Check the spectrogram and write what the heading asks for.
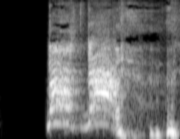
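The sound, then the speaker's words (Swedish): A person screams loudly, a harsh sustained cry lasting over a second that breaks into a couple of shorter rough vocal bursts at the end. “Eller så kanske du skulle kunna skrika den kritiken så hade det varit lite”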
